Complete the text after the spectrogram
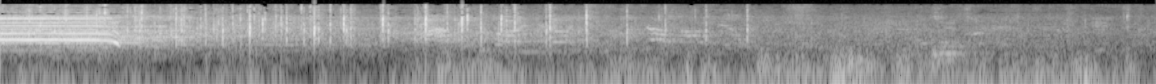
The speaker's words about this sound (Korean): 여러분, 다시 한번 격려와 응원, 함께한다는 박수와 함성으로 어머님을 모셔주십시오. 큰 박수 부탁드립니다.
